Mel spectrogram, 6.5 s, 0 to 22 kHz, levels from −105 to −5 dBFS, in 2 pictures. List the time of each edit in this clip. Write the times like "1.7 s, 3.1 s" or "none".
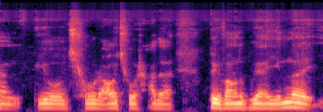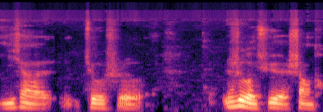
none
